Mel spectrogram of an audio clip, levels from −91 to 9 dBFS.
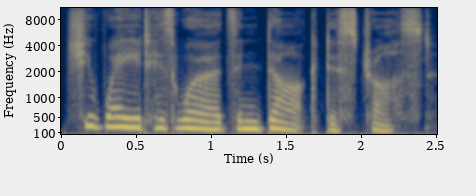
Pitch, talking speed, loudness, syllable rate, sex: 195 Hz, 165 wpm, -14 LUFS, 3.7 syllables/s, female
